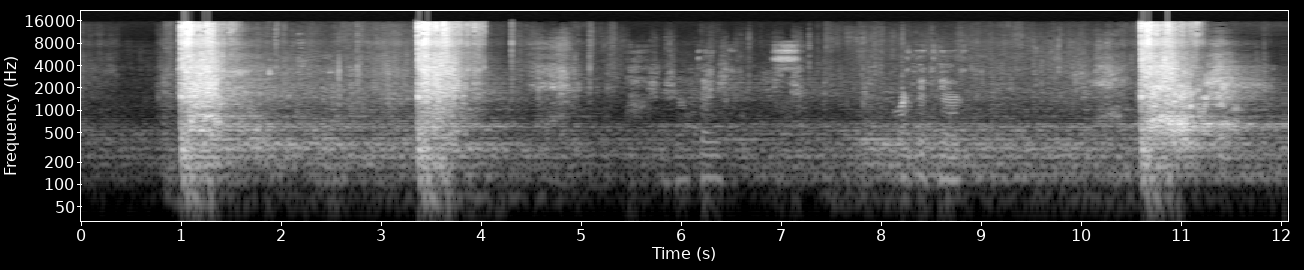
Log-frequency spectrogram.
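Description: A pistol fires loud shots.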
